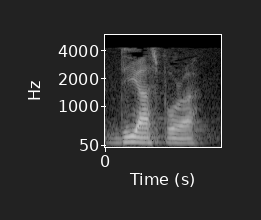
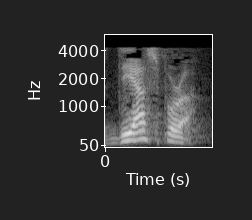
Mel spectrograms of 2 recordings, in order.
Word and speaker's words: diaspora: Diaspora. I mean, I didn't even say that right. It might be diaspora. So you say it both ways. Diaspora.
